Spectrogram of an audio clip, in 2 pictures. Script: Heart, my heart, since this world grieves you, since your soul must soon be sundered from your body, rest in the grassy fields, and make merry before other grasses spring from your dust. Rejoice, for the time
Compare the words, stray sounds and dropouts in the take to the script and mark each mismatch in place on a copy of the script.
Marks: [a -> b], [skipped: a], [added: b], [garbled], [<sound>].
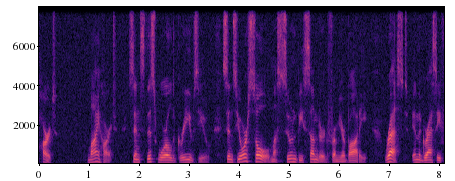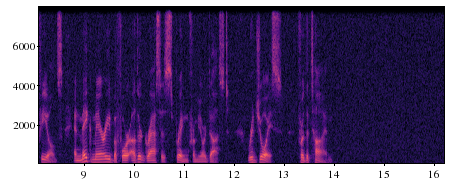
Heart, my heart, since this world grieves you, since your soul must soon be sundered from your body, rest in the grassy fields, and make merry before other grasses spring from your dust. Rejoice, for the time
